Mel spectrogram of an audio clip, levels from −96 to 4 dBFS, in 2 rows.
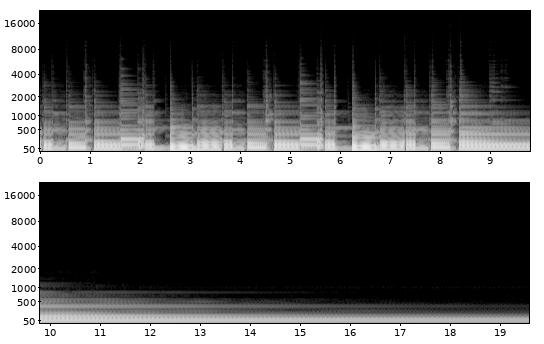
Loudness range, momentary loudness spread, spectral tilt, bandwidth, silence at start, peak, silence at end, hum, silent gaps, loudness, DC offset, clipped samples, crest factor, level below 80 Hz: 15 LU; 17 LU; -13.5 dB/octave; 2.4 kHz; 0 s; 0 dBFS; 0 s; none; none; -17 LUFS; under 0.1%; under 0.1%; 14 dB; -18 dBFS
